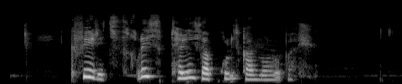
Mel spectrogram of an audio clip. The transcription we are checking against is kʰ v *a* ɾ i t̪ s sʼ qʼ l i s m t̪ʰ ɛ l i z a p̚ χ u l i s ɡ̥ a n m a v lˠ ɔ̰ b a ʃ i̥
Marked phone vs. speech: incorrect: i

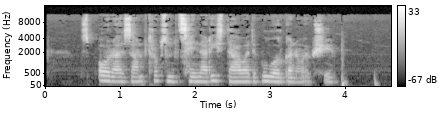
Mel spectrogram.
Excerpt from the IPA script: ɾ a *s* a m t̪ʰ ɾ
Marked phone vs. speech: incorrect: z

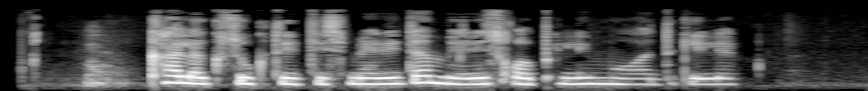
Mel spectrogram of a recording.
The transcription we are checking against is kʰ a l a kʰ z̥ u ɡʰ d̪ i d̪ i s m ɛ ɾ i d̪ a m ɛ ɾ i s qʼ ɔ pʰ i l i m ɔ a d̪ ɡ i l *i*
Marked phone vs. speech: incorrect: ɛ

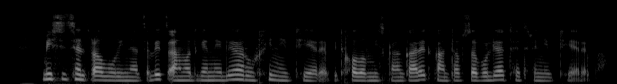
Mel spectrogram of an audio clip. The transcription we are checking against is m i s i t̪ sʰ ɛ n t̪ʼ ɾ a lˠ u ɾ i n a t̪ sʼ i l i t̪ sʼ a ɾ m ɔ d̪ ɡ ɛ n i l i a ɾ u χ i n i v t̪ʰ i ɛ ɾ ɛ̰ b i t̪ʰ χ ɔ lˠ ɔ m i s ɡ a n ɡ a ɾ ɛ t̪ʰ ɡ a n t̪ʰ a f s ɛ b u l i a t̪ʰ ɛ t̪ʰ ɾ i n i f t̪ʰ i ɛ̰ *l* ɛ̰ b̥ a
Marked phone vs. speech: incorrect: ɾ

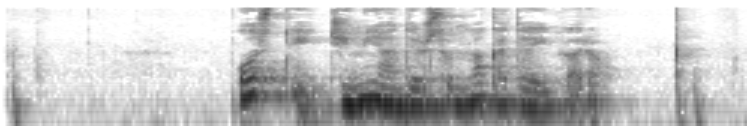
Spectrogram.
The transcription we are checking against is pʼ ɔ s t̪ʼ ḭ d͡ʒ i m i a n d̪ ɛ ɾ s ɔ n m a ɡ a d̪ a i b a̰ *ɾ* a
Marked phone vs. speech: correct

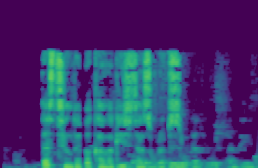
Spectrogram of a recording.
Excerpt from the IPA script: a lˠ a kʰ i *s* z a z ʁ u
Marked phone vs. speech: correct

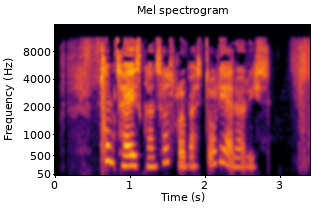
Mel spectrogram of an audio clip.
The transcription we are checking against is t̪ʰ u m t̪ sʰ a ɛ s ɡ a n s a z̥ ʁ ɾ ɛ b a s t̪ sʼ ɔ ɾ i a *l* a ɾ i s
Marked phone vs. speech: incorrect: ɾ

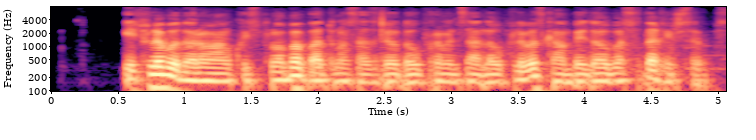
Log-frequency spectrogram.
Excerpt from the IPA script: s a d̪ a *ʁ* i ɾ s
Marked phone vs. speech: correct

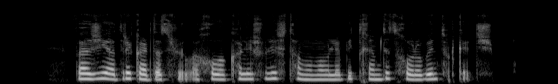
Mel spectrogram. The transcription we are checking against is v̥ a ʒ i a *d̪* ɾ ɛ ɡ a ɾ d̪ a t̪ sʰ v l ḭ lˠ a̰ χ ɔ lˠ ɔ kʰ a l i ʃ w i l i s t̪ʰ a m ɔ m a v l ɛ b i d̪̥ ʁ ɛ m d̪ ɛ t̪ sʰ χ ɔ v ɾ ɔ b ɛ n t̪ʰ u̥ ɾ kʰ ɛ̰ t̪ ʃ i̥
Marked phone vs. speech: correct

